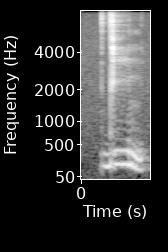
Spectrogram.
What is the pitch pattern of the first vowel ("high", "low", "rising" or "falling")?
falling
